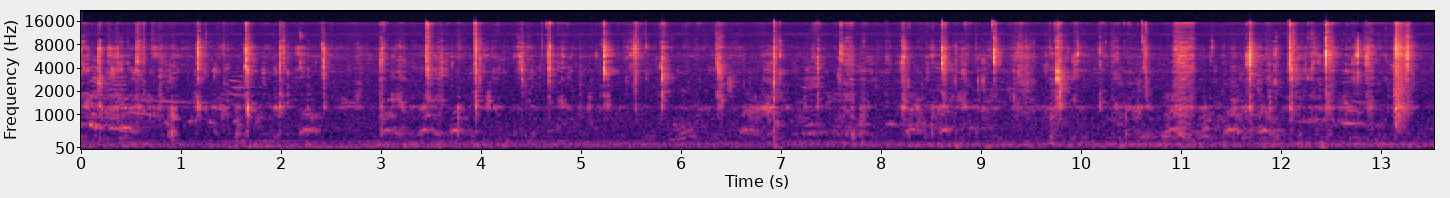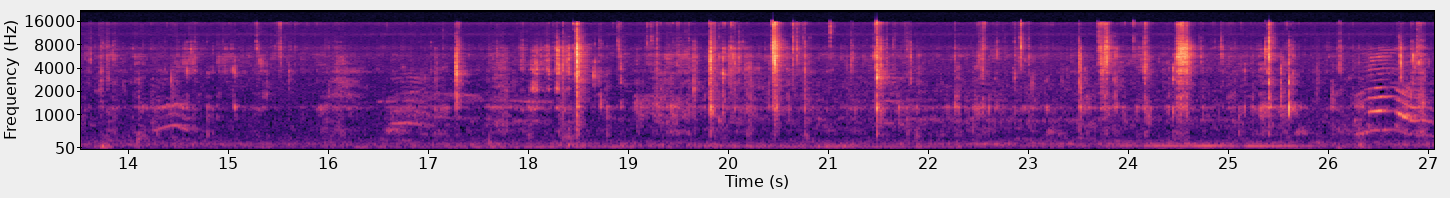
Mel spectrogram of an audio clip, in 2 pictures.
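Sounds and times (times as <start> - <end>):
chewing and lip smacking: 0.0 - 16.2, 17.0 - 27.0
low steady hum: 0.0 - 27.0
soft murmured sounds: 0.0 - 27.0
wet mouth clicks: 23.7 - 25.8.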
